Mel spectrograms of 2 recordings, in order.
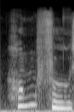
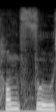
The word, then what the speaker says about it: Hung Fook: some of the sounds but they just omit the K and just home full Street we've got 12 8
